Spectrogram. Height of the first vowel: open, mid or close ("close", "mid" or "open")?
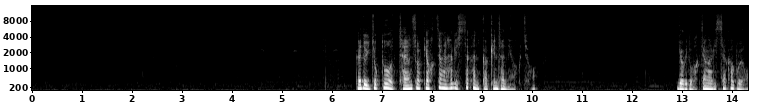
close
